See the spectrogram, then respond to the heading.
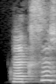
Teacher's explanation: Təqsir sözü ahəng qanuna tabedir, yazılışı və tələffüzü də fərqlənir, təqsir deyə tələffüz edilir. Çünki söz ortasında q samitindən sonra çar samit gələrsə, söz ortasında gələn q samiti k səsini verir.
